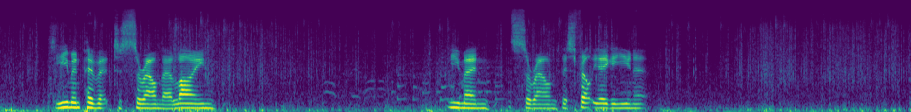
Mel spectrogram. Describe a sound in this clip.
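Distant musket fire crackles in scattered volleys.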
